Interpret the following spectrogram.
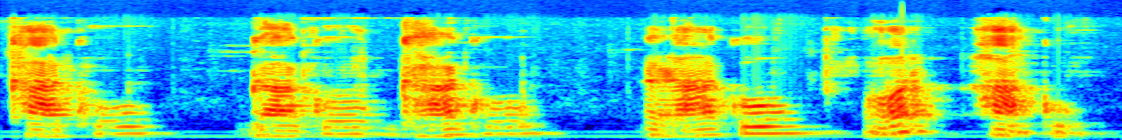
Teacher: हा का उच्चारण स्थान होता है कंठ से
